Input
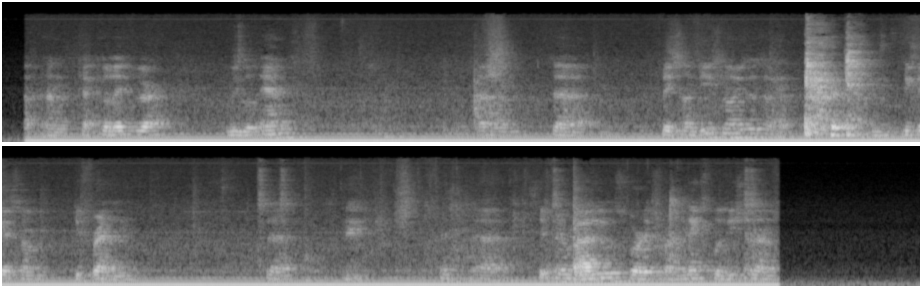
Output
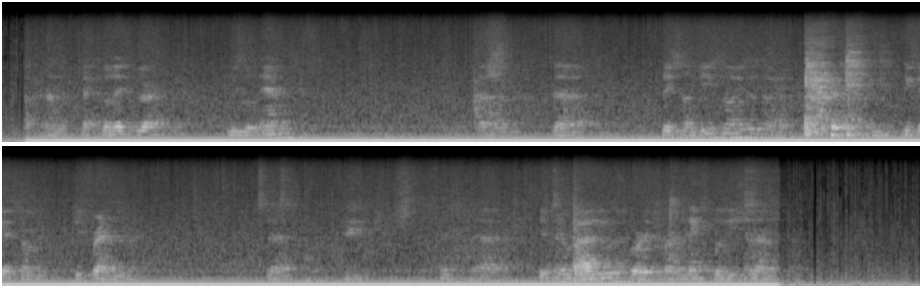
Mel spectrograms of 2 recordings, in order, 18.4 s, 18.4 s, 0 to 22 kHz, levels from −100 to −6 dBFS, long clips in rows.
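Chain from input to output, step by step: one-bit delta coder 64 kbps, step -34 dBFS; bass shelf 120 Hz +7.5 dB; on a send: delay 338 ms -18 dB; on the sum: trim -8 dB

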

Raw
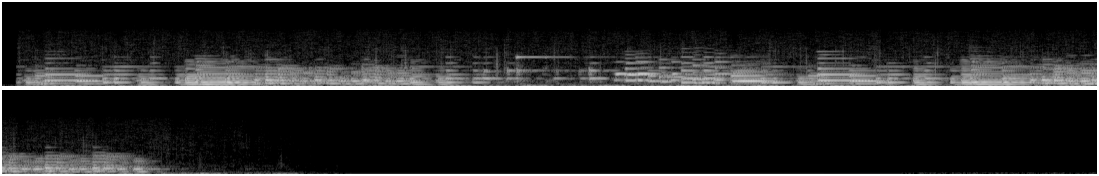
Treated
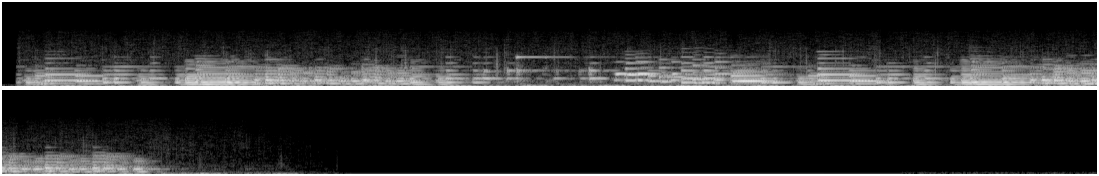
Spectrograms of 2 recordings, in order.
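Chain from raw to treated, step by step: treble shelf 2.7 kHz -9.5 dB; trim +7 dB

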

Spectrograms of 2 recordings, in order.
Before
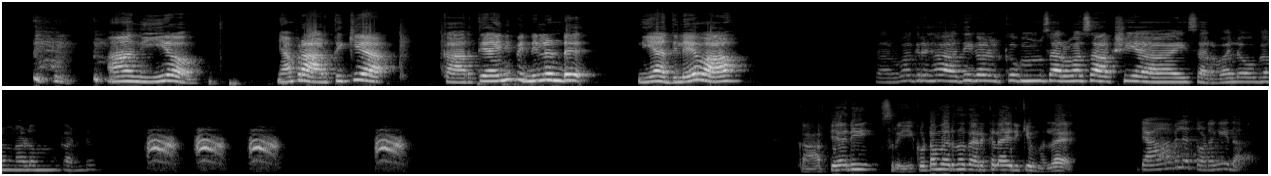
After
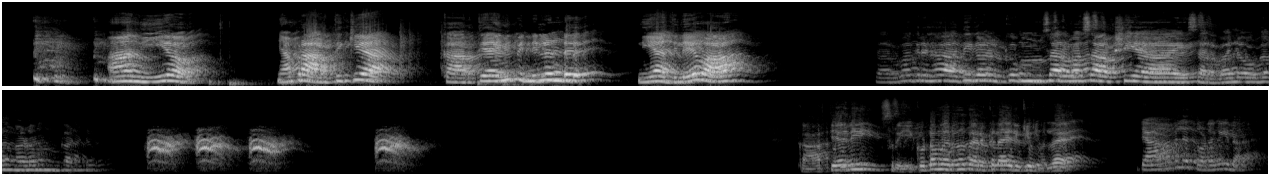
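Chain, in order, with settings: modulated delay 86 ms, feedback 34%, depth 196 cents, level -8 dB

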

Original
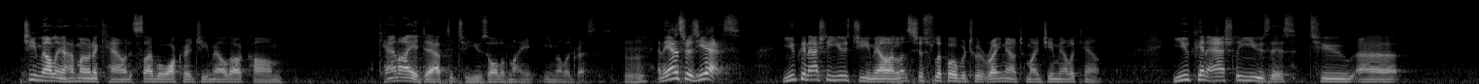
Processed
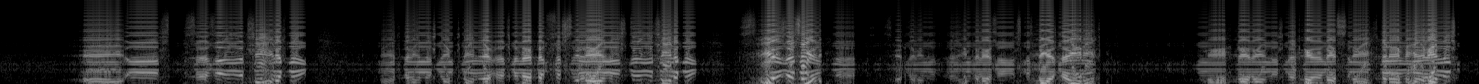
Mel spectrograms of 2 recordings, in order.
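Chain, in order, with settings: reverse the whole clip; polarity switched at an audio rate 820 Hz

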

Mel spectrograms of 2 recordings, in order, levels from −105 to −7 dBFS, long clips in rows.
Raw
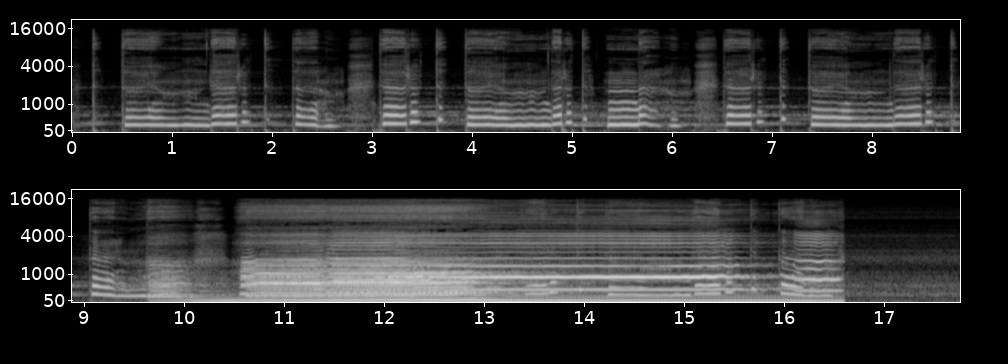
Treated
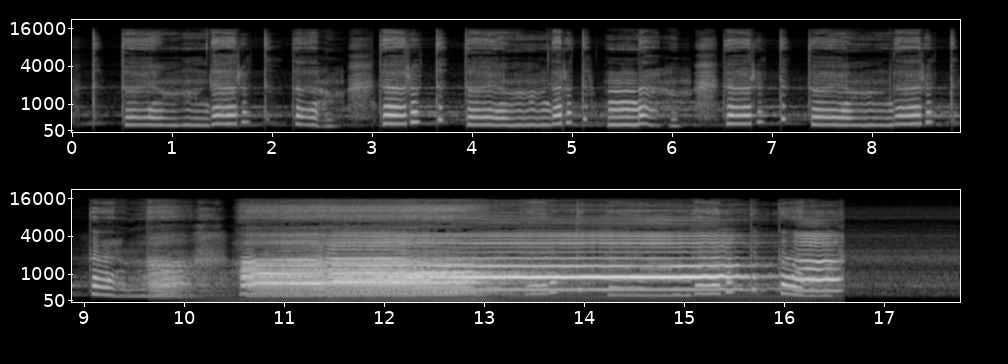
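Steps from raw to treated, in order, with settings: high-pass 970 Hz 12 dB/octave; in parallel at +2.5 dB: peak limiter -25 dBFS, peak gain reduction 7 dB

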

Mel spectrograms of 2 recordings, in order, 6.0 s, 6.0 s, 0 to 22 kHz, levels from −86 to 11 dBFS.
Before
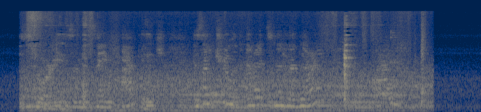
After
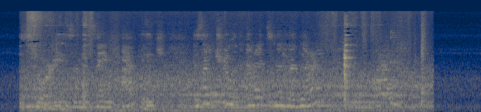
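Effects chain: peaking EQ 460 Hz -2.5 dB 1 oct; band-stop 750 Hz, Q 19; trim +4.5 dB

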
